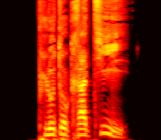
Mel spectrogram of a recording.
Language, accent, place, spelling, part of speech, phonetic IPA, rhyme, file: German, Germany, Berlin, Plutokratie, noun, [plutokʁaˈtiː], -iː, De-Plutokratie.ogg
- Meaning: plutocracy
